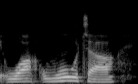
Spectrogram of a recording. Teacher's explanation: instead of the r sound they are using schwa sound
